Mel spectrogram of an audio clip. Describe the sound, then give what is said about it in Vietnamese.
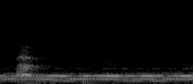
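A single distant dog bark rings out near the start at night, faint against a steady low hum that continues alone afterward. “lâu lâu có một tiếng chó sủa vọng lại ở tuốt đằng xa”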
